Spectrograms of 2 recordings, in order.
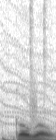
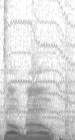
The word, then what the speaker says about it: Gowrow: Gowrow is pronounced right. – Yeah, the Gowrow.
